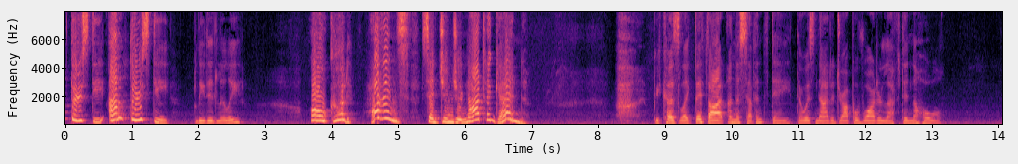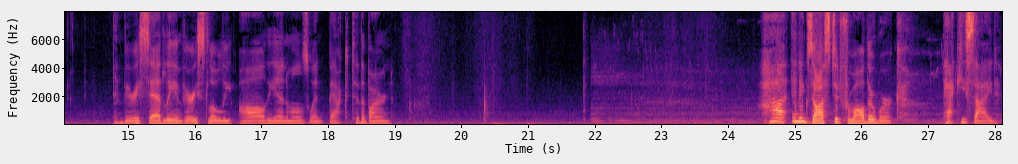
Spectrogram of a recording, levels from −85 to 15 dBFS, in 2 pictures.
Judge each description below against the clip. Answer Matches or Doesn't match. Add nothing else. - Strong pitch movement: Matches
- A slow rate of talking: Matches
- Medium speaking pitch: Matches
